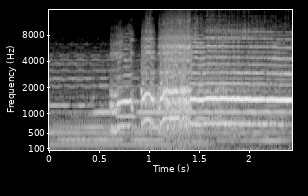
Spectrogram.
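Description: A rooster's cock-a-doodle-doo starts about half a second in. It climbs in short steps and ends on a long held note, over soft background music.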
